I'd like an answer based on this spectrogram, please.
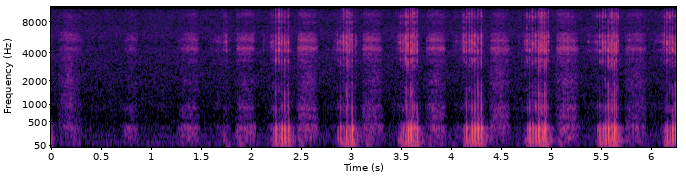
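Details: Sleeping Chow Chow puppy snoring: quiet breaths at first that grow into loud, regular low rasping snores roughly every 0.6 seconds, each with a faint breathy hiss on top, in a quiet room.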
